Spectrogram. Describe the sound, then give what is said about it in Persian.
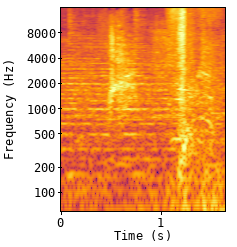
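Wooden broom handle snapping and being struck against someone: two sharp, swishing cracks roughly two-thirds of a second apart, heard over a continuous loud background. “به سمیر چوب دسته جارو رو میشکنه، میزنه به اون.”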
